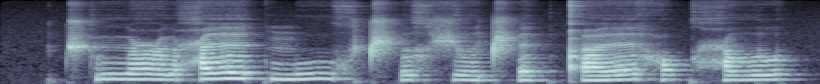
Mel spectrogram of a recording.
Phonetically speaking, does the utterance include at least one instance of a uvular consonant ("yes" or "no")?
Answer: yes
